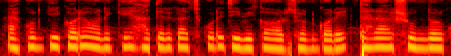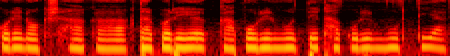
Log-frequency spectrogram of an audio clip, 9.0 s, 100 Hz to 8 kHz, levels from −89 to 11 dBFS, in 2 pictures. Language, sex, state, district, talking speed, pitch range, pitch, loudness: Bengali, female, West Bengal, North 24 Parganas, 140 wpm, 190-205 Hz, 200 Hz, -30 LUFS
